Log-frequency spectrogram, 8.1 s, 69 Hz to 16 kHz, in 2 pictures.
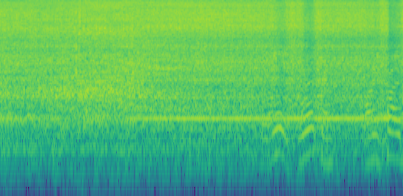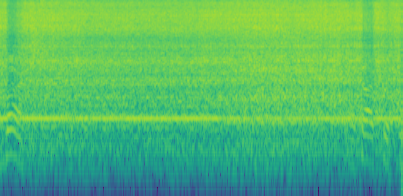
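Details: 8-inch Workforce bench grinder, 120 V 5 A, dated 1998, bought used with a wire brush and a stone wheel, first test on a 20 A outlet; steady even motor hum with faint constant tone, no knocks or wobble: normal running.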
